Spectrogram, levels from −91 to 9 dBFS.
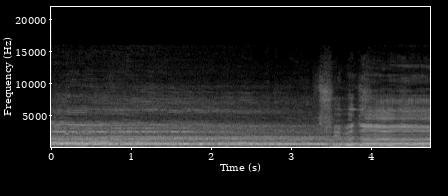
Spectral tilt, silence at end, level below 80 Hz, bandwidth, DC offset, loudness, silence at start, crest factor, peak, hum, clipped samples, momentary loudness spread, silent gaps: -2.5 dB/octave; 0 s; -68 dBFS; 14.5 kHz; under 0.1%; -31 LUFS; 0 s; 14 dB; -18 dBFS; none; under 0.1%; 3 LU; none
